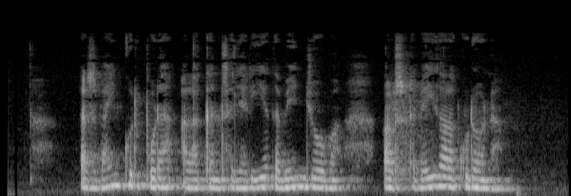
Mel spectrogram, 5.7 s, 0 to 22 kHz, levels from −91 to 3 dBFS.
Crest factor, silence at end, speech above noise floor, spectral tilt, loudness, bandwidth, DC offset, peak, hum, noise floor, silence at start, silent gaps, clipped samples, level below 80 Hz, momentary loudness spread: 20 dB; 0.5 s; 26 dB; -7.5 dB/octave; -24 LUFS; 10.5 kHz; under 0.1%; -4 dBFS; none; -50 dBFS; 0.35 s; none; under 0.1%; -58 dBFS; 6 LU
